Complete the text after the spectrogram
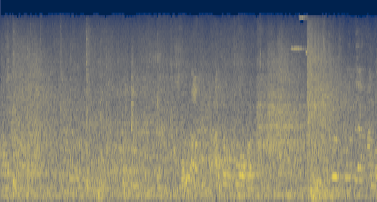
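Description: Children shout and call out across the rink.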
